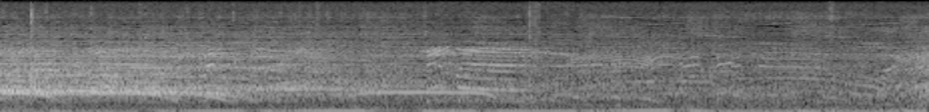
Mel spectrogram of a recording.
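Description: Crowd noise from spectators at an ice climbing world cup lead final in Denver, a sustained roar of cheering and whoops with scattered shouts, loud and continuous throughout.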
